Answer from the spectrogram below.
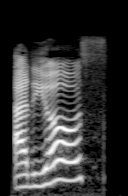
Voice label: Spanish Goodbye, Greetings, 1 girl, 9 yrs., Spanish; Talking Sound Effects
